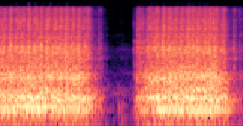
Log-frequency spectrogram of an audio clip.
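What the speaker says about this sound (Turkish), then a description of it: "ucundan incecik bir dikiş geçiyorum" A sewing machine runs a thin line of stitching along the edge of a pocket, two loud, steady bursts of rapid stitching close up, separated by a brief pause.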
